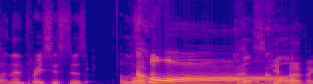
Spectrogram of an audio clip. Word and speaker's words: Cor: over core. Cor. So, yeah. Cor. It sounds like, yeah. Oh, I don't really feel like going out tonight. Cor. Cor. Cool. Oh. Check out her tits. Core.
